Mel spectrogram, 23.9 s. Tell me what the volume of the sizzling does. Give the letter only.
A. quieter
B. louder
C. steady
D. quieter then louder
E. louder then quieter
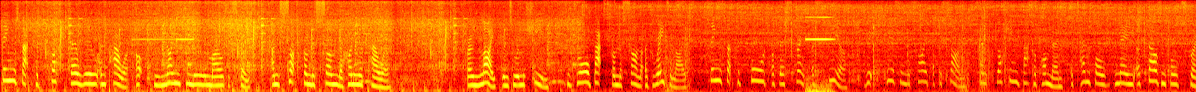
A.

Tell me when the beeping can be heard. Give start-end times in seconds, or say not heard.
2.6-3.9, 16.1-16.7.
